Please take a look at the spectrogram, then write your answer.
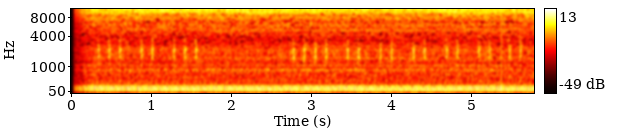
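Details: Mercedes W124 E200 with M111 engine: steady idle with a light, sharp, evenly spaced ticking knock three or four times a second from inside the engine; sometimes absent, mostly on a warm engine.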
